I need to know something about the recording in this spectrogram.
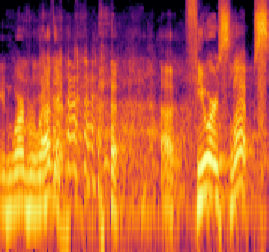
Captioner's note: laughter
